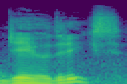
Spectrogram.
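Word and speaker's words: Jay Rodriguez: O Jay Rodrigues, pode falar Jay Rodrigues? Sim. Staff confirmou aqui a pronúncia.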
